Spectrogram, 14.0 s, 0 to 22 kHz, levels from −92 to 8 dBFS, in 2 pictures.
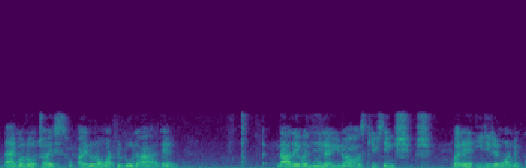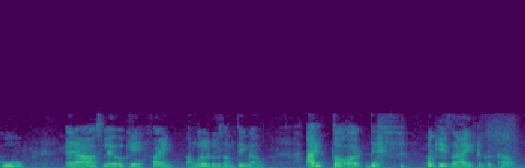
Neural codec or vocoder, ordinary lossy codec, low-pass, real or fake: codec, 16 kHz, 4 kbps, FreqCodec, larger model; Opus, 64 kbps; 7.2 kHz; fake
